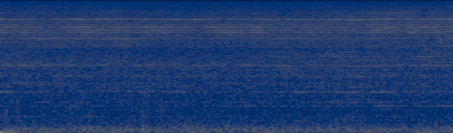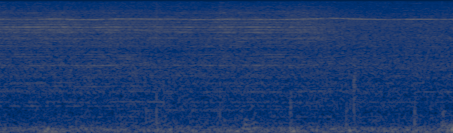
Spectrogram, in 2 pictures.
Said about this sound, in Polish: To nie zakład dentystyczny, tylko ktoś z wiertarką próbuje jakoś wciąć się w historię Salomei. I co, słychać?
